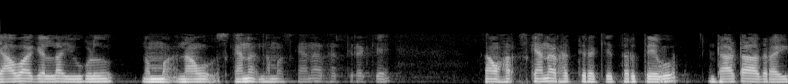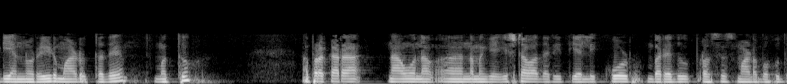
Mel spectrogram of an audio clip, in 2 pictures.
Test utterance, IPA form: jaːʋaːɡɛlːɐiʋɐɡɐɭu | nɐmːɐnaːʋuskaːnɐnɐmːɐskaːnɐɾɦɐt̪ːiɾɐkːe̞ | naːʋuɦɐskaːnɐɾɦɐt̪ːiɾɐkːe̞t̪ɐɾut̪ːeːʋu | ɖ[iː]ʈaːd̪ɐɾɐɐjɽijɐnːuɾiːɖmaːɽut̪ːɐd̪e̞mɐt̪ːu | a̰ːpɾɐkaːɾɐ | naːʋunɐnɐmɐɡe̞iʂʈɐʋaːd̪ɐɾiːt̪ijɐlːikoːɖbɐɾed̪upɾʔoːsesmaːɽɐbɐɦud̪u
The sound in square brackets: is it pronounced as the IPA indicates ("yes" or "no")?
no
